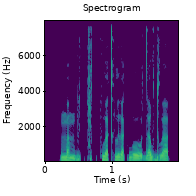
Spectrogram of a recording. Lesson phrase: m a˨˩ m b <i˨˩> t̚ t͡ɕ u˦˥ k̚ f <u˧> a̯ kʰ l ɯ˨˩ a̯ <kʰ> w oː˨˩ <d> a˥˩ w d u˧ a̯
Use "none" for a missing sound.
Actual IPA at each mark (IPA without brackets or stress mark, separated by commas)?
i˦˥, u˧, k, d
